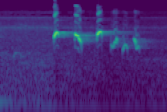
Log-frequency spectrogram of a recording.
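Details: Bulbul luring song, its voice described as that of a feisty young bird: six loud, clear whistled notes, the first three high and sharp, the last three lower and slurred, over faint background hiss.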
